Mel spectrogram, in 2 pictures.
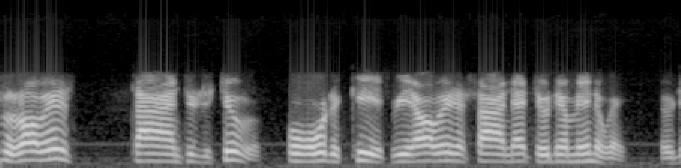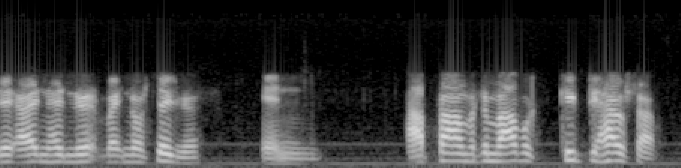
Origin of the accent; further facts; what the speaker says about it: Sunnybank, Virginia, United States; born and raised in Sunnybank, Virginia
